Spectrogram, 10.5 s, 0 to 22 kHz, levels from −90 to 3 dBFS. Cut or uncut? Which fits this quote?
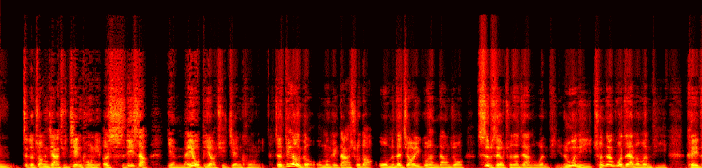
cut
